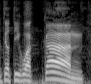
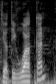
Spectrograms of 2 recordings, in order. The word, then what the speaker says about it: Teotihuacán: En español se dice de Teotihuacán, en náhuatl se dice Teotihuacán.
